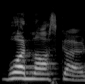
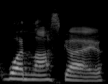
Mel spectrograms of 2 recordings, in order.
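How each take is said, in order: First: Louder coach shout of encouragement; coach urging. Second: Slow, drawn-out coach repeat; coach urging. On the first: Coach urging athlete, louder pushing shout. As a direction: push him like a coach at the Olympics. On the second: Coach repeating to athlete, slowed and pressing. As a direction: drag it out, pressing the point. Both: Retold or imitated. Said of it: "his coach being like".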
